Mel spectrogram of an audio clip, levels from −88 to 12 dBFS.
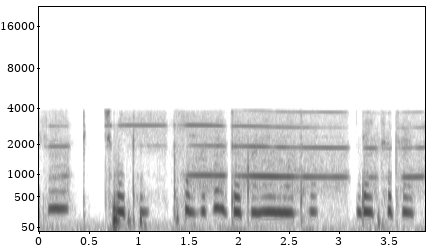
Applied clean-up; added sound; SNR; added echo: neural diffusion model UNIVERSE++.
